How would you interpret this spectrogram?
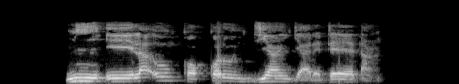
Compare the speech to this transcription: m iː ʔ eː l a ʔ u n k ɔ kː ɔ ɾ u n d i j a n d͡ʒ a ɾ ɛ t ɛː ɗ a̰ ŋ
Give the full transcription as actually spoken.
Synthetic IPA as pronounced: m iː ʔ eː l a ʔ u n k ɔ kː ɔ ɾ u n d i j a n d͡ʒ a ɾ ɛ t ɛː ɗ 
